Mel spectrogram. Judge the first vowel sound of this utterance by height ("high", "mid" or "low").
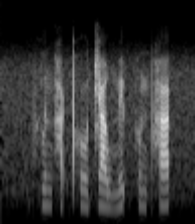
high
